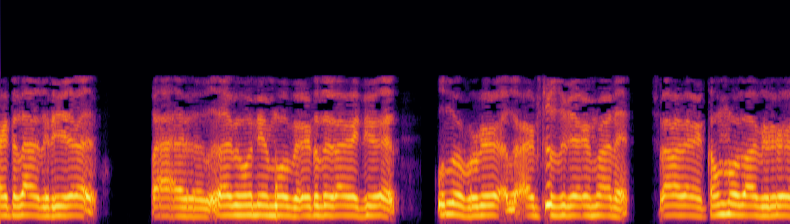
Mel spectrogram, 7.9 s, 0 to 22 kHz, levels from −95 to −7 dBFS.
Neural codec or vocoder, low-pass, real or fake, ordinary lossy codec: autoencoder, 44.1 kHz, a latent of 192 numbers a frame, MeloTTS; 5.4 kHz; fake; MP3, 24 kbps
